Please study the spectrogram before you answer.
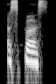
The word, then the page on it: asperse: Indian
